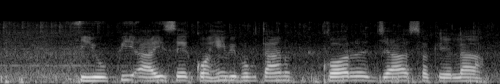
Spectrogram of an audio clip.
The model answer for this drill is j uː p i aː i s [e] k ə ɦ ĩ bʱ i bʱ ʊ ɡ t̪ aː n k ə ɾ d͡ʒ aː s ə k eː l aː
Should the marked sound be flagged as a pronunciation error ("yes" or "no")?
no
